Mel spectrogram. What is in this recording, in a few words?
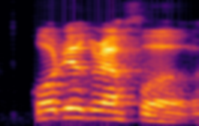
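"koreografer", Malay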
